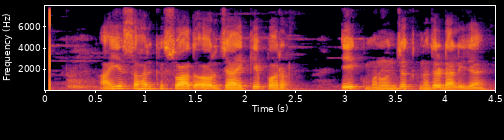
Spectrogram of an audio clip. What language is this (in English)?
Hindi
